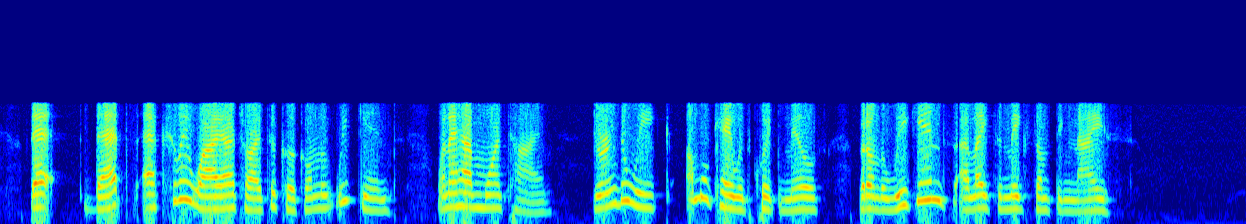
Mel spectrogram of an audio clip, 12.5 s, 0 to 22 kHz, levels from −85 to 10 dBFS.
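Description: Throughout the speech, G.726 ADPCM coding is audible. Each sample carries only a coarse difference from a predicted value. The heavy damage fits 16 kbit/s. A harsh, rasping hiss rides on the speech and tracks its loudness. Nothing passes above 3.9 kHz.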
